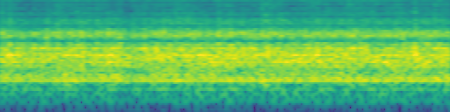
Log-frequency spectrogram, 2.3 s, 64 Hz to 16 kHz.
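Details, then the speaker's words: Vintage 8mm projector: the motor sounds fine, but the drive makes a constant harsh grinding rattle that changes when held; owner suspects the take-up reel weight, unconfirmed. Rough grinding drive noise. "that is pretty horrible and if I hold it it starts so I'm thinking the weight of a take up real light posters"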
